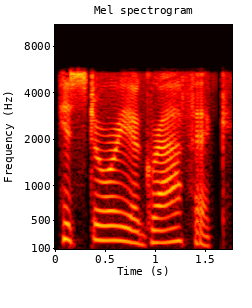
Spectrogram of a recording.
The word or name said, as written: historiographic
